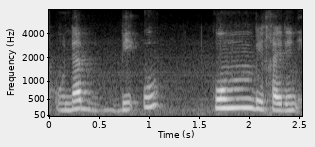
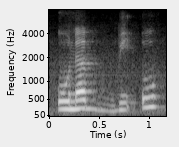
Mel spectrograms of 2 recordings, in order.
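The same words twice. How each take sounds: First: اُنَبِّئُكُم slow, with a glottal catch and a clear a then u; correct pronunciation. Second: اُنَبِّئُ said with a rising end, the wrong way; wrong pronunciation. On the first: Teacher shows the correct اُنَبِّئُكُم, slow recitation. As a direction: recite اُنَبِّئُكُم slowly, both hamza sounds clear. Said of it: "دو آوازیں ہیں حمزہ کی ہی". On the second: Teacher shows the wrong way to say اُنَبِّئُ. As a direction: say اُنَبِّئُ with a clipped, rising glottal stop. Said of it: "اُنَبِّئُ نہیں کہنا". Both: Shown as a demonstration.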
